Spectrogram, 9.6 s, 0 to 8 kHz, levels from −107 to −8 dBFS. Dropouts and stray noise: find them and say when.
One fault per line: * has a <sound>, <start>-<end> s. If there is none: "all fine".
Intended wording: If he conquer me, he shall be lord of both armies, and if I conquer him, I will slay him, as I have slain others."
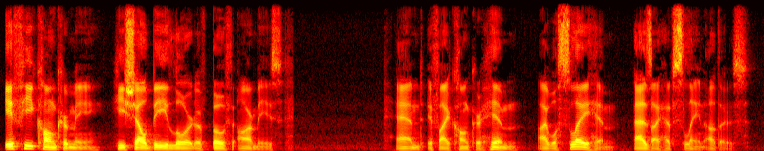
all fine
